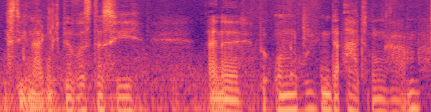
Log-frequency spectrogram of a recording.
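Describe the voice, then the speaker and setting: A man's voice: fairly low pitch, steady tone, normal speed, gravelly, background noise. An actor in a radio monologue playing a florid, wheedling lion hunter who courts a woman over the phone in an intimate, theatrical way. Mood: intimate, yearning. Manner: grandiloquent, wheedling, intimate, dropping into whispers.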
